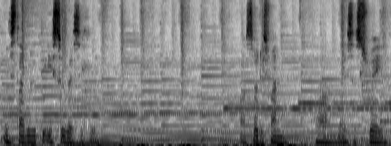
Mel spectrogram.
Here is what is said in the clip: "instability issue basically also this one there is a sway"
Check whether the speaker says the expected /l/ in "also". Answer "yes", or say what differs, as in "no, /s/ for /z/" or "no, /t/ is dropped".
no, /l/ is dropped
